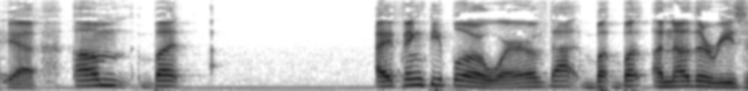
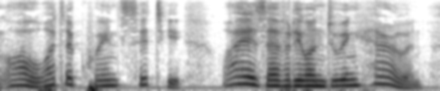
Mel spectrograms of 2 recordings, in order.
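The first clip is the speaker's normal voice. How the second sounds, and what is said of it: Put-on German accent. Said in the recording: “German tourist after German tourist saying... Sorry for that accent... Very good accent.”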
